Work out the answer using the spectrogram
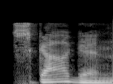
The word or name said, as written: skagen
